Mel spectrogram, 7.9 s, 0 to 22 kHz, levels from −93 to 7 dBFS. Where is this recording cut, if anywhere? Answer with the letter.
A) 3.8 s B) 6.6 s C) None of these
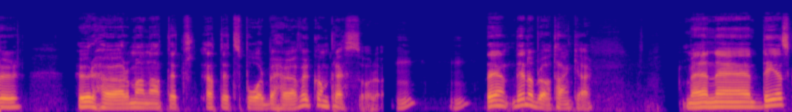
A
